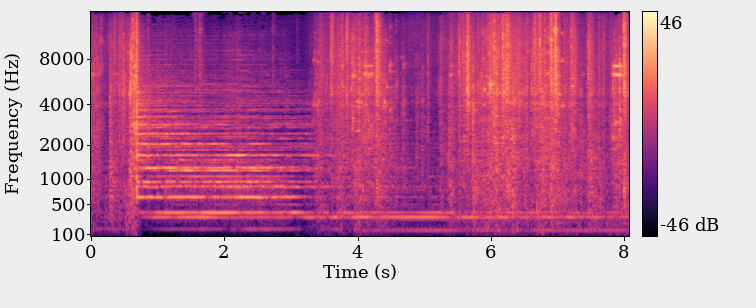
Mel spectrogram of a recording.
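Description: Hand-rung church bells swinging in the belfry, heard from right beside them. A loud clapper strike less than a second in sets a bell ringing with a long hum of many steady tones. From about three seconds in, further strikes come in over the lingering hum.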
